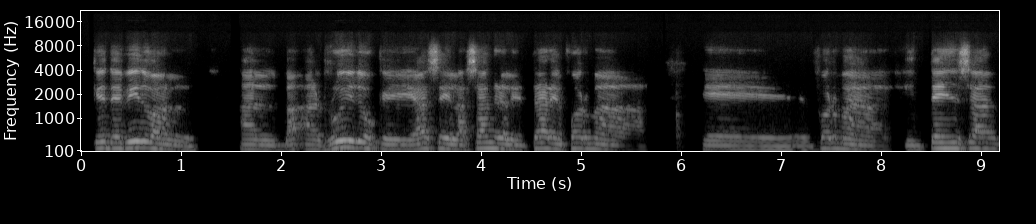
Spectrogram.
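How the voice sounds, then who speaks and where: A man's voice: a little high, a little mellow. Man lecturing on a dull lo-fi recording. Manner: repetitive, explanatory, addresses students directly. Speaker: medical lecturer.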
